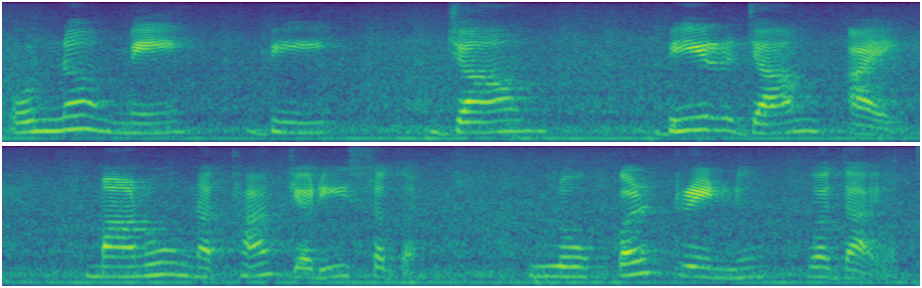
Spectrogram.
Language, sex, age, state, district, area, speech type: Sindhi, female, 60+, Maharashtra, Mumbai Suburban, urban, spontaneous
